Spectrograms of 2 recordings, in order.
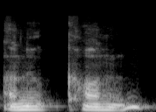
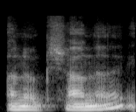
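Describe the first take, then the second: First: The middle has a plain 'k', ending in 'on'. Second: The middle has a 'ksh' sound, ending in 'ana'. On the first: This is the Bengali pronunciation. "in Bengali pronunciation" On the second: This is the Sanskrit pronunciation. "in Sanskrit"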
